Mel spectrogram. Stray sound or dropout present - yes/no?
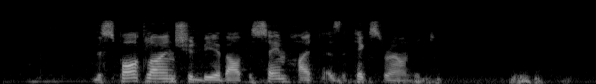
no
